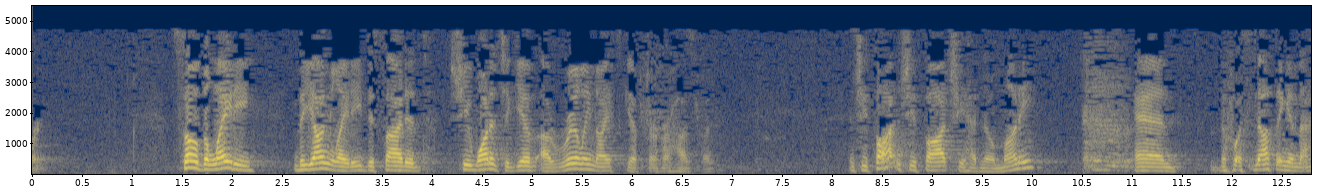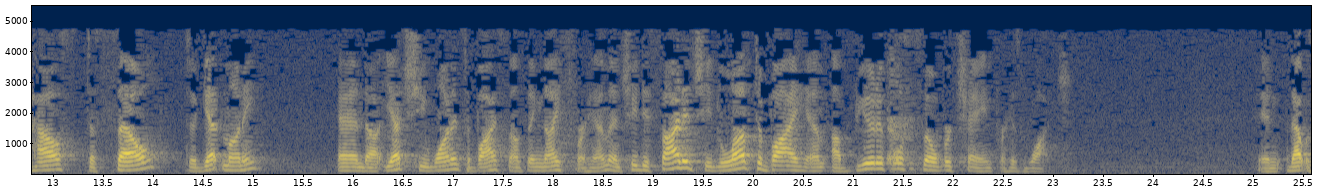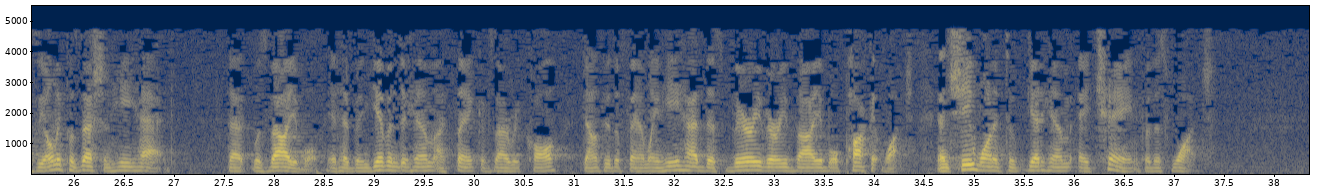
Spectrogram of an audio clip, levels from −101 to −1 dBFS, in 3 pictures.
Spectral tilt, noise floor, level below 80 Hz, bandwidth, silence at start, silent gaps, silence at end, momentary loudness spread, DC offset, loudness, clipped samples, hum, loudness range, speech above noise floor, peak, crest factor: -9.5 dB/octave; -54 dBFS; -60 dBFS; 5 kHz; 0 s; none; 1 s; 15 LU; under 0.1%; -22 LUFS; under 0.1%; none; 8 LU; 33 dB; -2 dBFS; 22 dB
